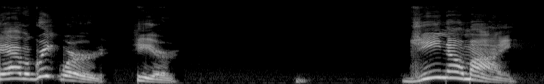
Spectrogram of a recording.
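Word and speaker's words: γίνομαι: a Greek word here genomine genome g-i-n -o-m-a-i genomine I think that's that sounds about right the right way to say it which is translated is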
